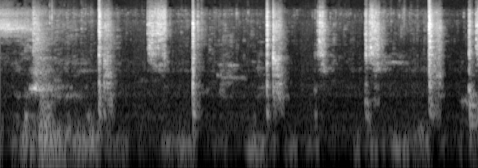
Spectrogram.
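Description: Bottle gourd and sardines being stir-fried in a pan, with repeated scraping and stirring strokes of a utensil against the pan over a low sizzle, the strokes coming in irregular bursts close by.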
